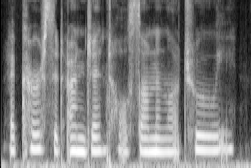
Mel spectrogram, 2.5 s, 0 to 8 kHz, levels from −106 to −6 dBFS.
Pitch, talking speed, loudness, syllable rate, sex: 215 Hz, 165 wpm, -15 LUFS, 5.2 syllables/s, female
